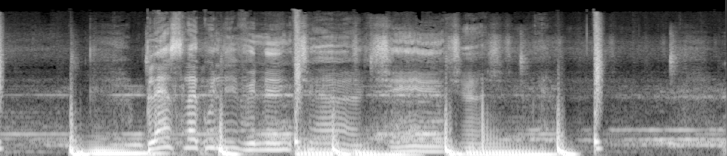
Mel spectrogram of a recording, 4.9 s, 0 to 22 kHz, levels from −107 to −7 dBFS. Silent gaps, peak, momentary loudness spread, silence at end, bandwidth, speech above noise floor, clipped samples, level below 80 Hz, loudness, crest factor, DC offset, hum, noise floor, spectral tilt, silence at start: none; 0 dBFS; 15 LU; 0 s; 16.5 kHz; 21 dB; under 0.1%; -12 dBFS; -12 LUFS; 10 dB; under 0.1%; none; -31 dBFS; -5.5 dB/octave; 0 s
